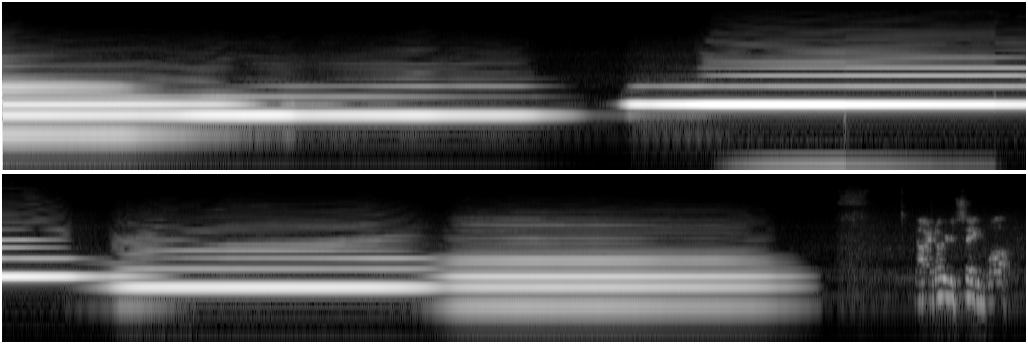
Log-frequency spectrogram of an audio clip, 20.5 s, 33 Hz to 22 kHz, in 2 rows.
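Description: Alto saxophone playing long sustained tones on the low B-flat fingering, moving between the low note and its higher overtones without changing fingers, in an overtone exercise for the altissimo register. The pitch shifts about 6, 11 and 15 seconds in, and the playing stops a little before the end.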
